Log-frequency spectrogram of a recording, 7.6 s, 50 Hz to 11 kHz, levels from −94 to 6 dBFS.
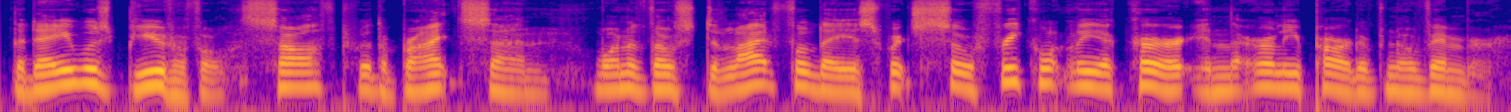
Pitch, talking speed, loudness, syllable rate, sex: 150 Hz, 190 wpm, -18 LUFS, 5.1 syllables/s, male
